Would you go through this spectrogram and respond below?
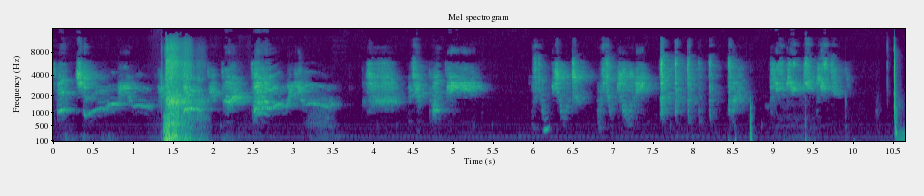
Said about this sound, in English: Was that the bird saying you're so cute? I'm trying to tell. Let's see. I think that might have been the bird.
